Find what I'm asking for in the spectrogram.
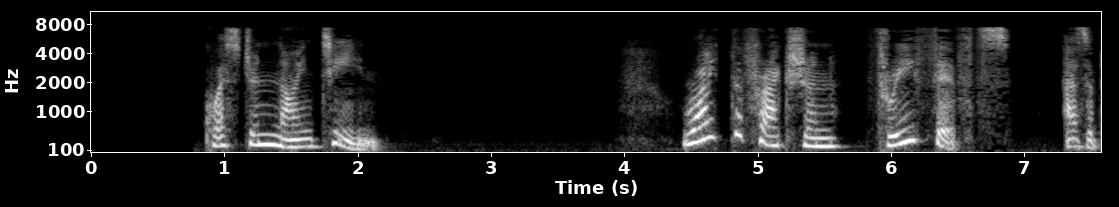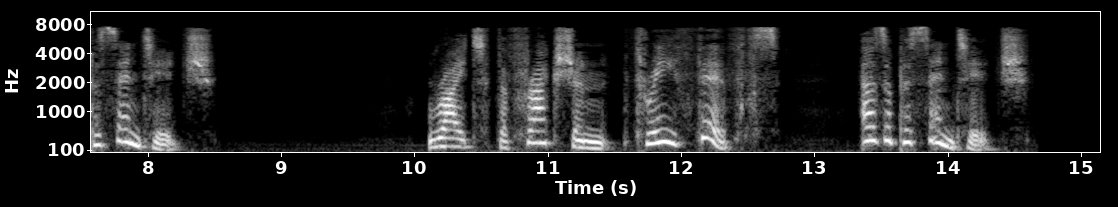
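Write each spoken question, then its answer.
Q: Write the fraction 3/5 as a percentage.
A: 60%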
